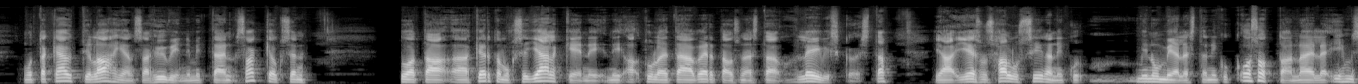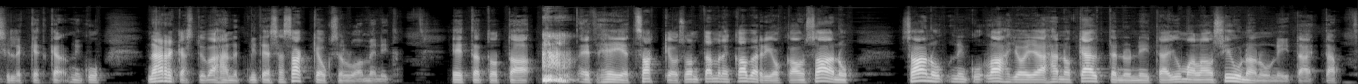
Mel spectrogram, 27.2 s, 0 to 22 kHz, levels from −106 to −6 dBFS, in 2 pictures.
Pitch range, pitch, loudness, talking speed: 100-130 Hz, 110 Hz, -28 LUFS, 145 wpm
